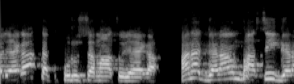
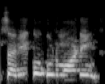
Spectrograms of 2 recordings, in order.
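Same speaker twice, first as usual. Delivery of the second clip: much higher sing-song good morning; bright high greeting; 11 semitones higher than usual. Real, not acted. Teacher greeting students in the online class, high and cheerful.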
